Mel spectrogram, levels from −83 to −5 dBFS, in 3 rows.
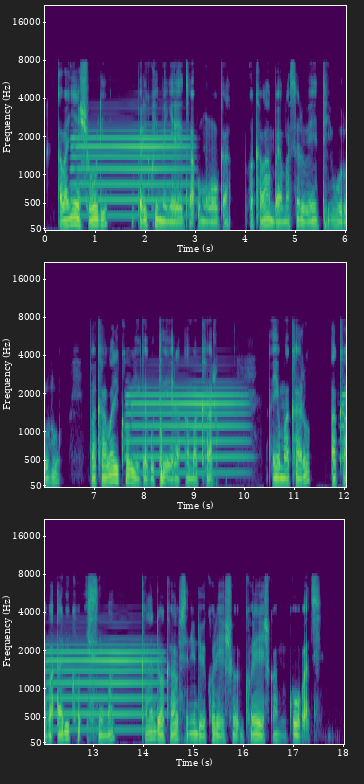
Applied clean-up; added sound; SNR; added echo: none; Wind instrument, woodwind instrument; 5 dB; none.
